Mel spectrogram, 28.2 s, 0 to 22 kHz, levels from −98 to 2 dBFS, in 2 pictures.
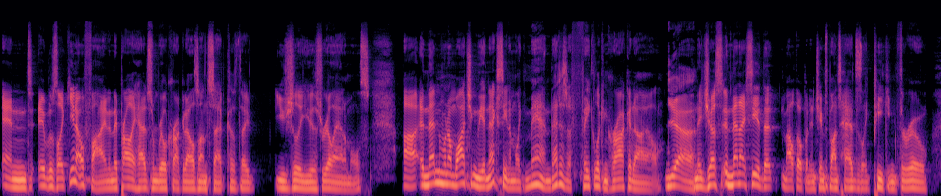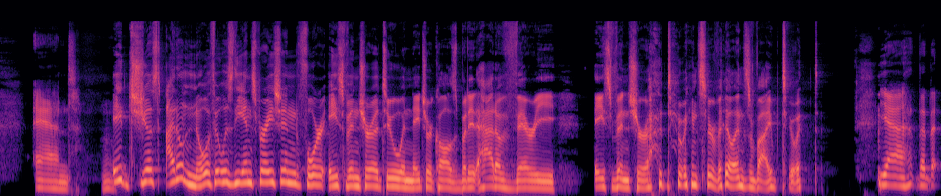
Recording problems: uneven, jittery; strongly; from 4 to 17 s

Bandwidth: 14.5 kHz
